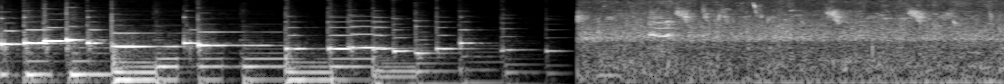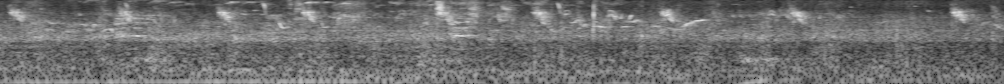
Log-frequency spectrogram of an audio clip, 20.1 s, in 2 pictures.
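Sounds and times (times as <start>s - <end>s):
outdoor background hiss: 5.8s - 10.9s
small birds chirping: 5.8s - 20.0s.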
